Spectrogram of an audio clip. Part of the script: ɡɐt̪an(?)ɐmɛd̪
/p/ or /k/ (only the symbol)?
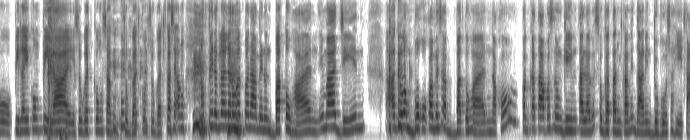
k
